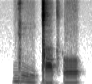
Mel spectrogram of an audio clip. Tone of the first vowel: falling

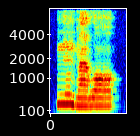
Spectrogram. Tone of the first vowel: high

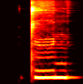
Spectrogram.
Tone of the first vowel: high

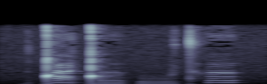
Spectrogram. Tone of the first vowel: high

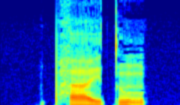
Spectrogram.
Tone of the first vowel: low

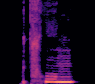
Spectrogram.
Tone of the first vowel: high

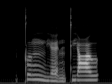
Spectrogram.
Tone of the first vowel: high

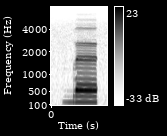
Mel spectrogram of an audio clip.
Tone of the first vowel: low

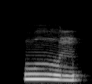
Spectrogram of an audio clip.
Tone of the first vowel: falling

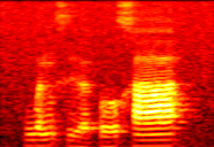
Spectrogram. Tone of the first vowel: rising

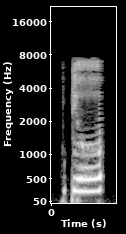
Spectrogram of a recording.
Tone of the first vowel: low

